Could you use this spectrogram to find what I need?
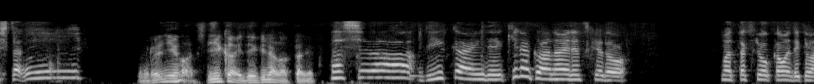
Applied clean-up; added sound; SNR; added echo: neural mask model Resemble Enhance denoiser.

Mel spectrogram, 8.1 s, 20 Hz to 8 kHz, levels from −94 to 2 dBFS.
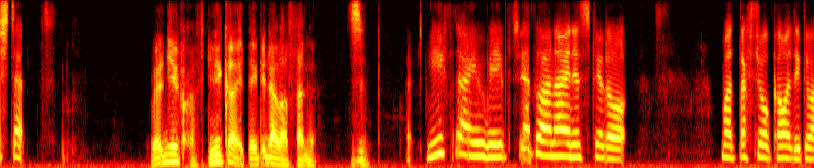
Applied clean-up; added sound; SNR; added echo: neural diffusion model UNIVERSE++.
